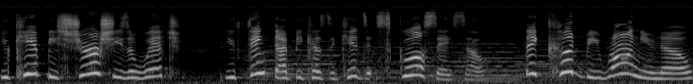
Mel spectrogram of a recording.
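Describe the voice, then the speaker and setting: Over music in the background, a put-on character voice speaks at a fairly slow pace with an extremely high pitch and very wide pitch swings. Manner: calm, reassuring.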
